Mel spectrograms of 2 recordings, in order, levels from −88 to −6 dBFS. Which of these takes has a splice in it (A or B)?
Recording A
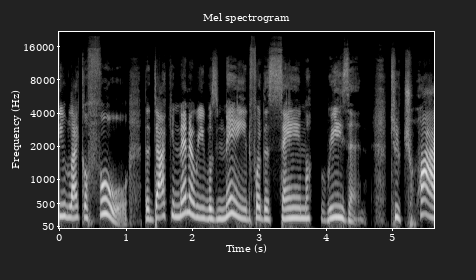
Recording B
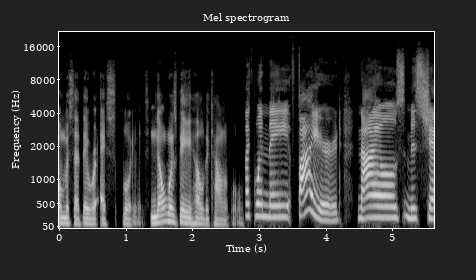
B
